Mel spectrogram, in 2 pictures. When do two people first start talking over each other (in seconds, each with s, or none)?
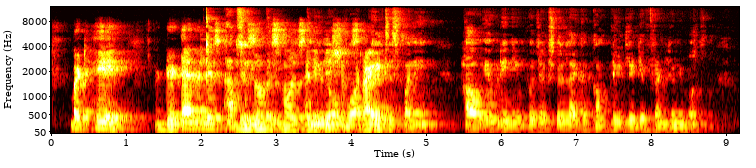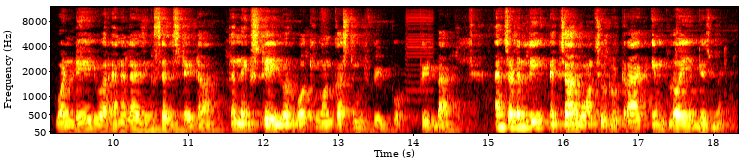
2.3 s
